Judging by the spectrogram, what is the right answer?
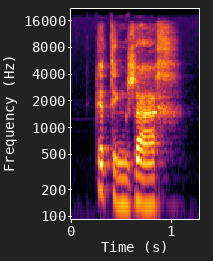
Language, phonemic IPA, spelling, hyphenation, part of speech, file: Dutch, /ˈkɛ.tɪŋˌzaːx/, kettingzaag, ket‧ting‧zaag, noun, Nl-kettingzaag.ogg
- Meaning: chainsaw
